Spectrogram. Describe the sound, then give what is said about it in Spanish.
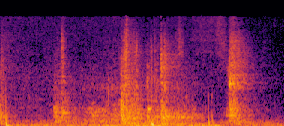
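A heavy, garnet-coloured cell door of very dense metal in a maximum-security prison grinds open with a low rumbling scrape and several loud clanks spread over a few seconds, with no voices. “Se abre esa puerta de la celda, que es granate pesada de un metal muy denso, y entramos”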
